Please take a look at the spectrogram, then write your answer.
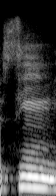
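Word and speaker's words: sim: जैसे यहाँ पे ई, तो ये क्या हो जाएगा? आई एम है, तो इसको हम इम नहीं पढ़ेंगे, हम क्या पढ़ेंगे? ई। जैसे सी, है ना, और सी बहुत महत्वपूर्ण शब्द है, इससे आप क्या बोलते हैं? सी, यस।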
